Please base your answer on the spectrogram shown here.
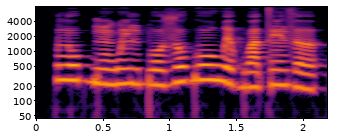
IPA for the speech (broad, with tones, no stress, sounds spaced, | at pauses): l o˦ ɡ͡b ũ˨ w ĩ˧ ɡ͡b o˨ z o˦ ɡ oː˦ w e˨ ɡʷ a˨ t ĩ˧ z ə˨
